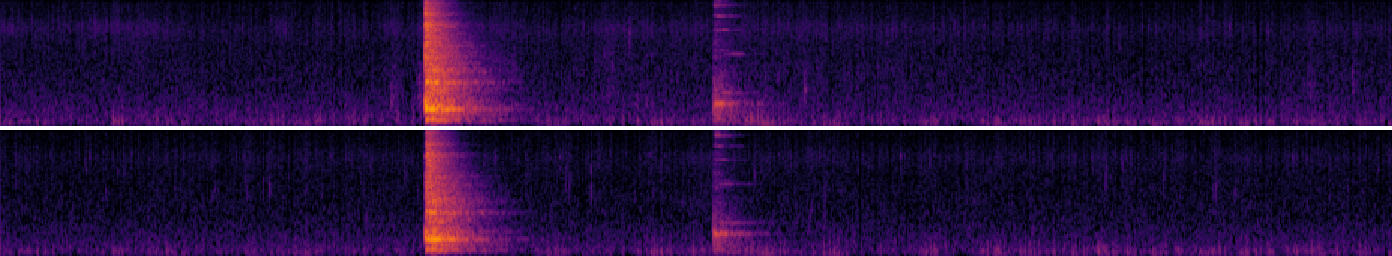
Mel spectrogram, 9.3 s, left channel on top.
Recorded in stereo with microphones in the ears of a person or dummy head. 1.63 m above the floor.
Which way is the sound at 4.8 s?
10° right (ahead or behind).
